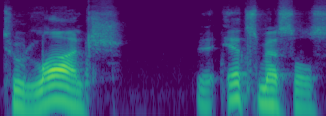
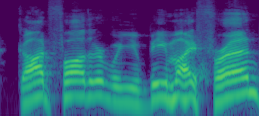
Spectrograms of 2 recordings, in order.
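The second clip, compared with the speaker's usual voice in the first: put-on timid, meek, sheepish, pitched-up tone; 6 semitones higher than usual. Acting out a country approaching others for help: mock sheepish plea. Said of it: "a sheepish Iran approached".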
